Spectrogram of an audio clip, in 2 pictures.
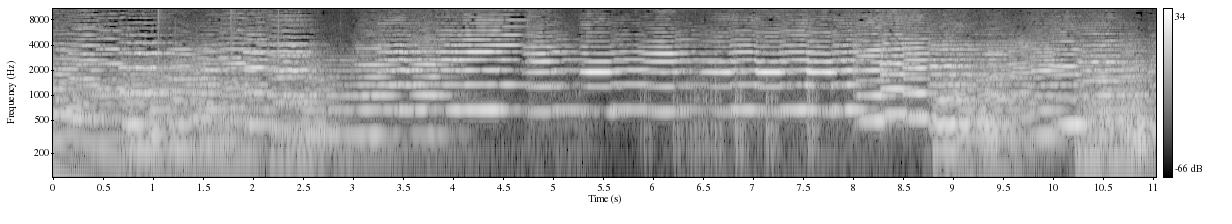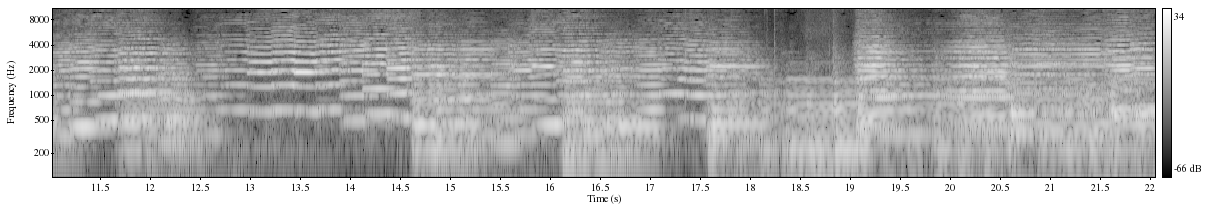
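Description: Live chamber music: violins and other bowed strings playing a flowing melody over lower sustained notes, with piano accompaniment.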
